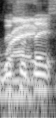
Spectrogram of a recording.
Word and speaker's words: Regs: Oh, Regs. That's what they kept calling them. Oh. I thought you were trying to say Rex and you said it wrong.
